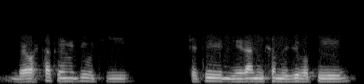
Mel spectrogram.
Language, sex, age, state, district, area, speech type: Odia, male, 45-60, Odisha, Boudh, rural, conversation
